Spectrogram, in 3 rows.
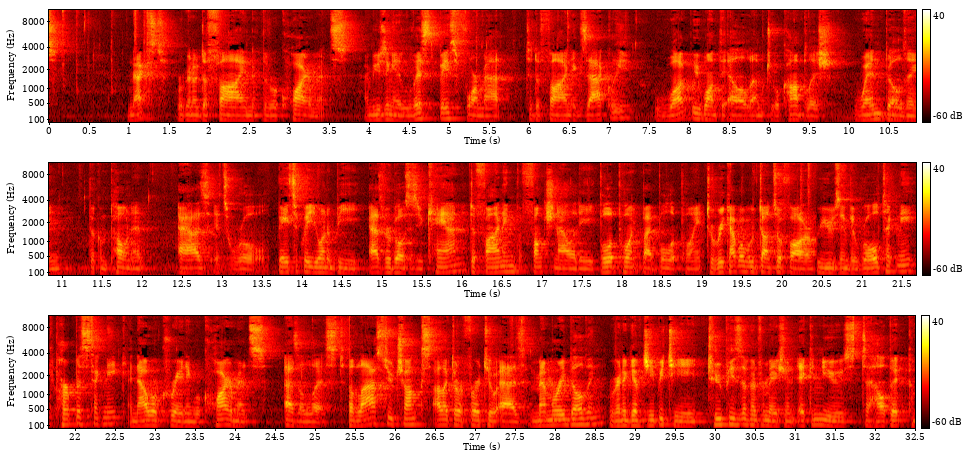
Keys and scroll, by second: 0.0 shift+super+Right, 0.6 shift+super+Left, 1.1 Down, 1.4 Down, 1.8 shift+super+Right, 5.1 Left, 5.3 Down, 5.5 Down, 6.1 shift+Down, 6.3 shift+Down, 13.6 shift+Down, 25.4 BackSpace, 28.0 super+Right, 28.2 shift+super+Left.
